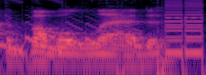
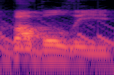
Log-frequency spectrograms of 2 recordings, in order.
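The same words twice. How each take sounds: First: The word lead rhymes with bed. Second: The word lead rhymes with bead. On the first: It names the heavy metal. The speaker calls it wrong. "not the bubble lead" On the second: It is something that guides your way. The speaker calls it right. "I call it the bubble lead"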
